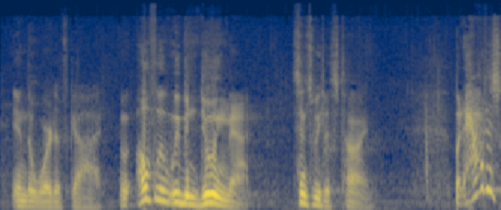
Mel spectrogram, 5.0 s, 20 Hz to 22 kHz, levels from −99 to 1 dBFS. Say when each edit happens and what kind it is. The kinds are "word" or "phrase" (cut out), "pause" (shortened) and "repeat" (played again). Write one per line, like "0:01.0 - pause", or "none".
0:03.2 - word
